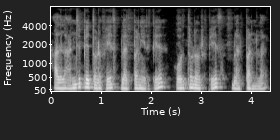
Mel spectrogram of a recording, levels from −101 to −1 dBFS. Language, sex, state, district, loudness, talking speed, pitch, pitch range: Tamil, male, Tamil Nadu, Nilgiris, -20 LUFS, 150 wpm, 110 Hz, 100-125 Hz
